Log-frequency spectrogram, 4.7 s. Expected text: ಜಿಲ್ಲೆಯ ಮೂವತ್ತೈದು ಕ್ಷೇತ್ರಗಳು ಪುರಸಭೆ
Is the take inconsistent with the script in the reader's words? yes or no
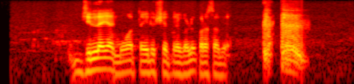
no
